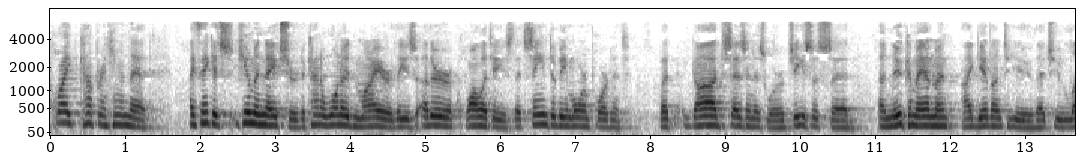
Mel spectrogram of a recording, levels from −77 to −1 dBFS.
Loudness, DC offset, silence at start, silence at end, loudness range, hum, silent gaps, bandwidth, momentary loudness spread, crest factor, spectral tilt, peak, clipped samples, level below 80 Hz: -18 LUFS; under 0.1%; 0 s; 0 s; 3 LU; none; none; 6.2 kHz; 9 LU; 18 dB; -7.5 dB/octave; 0 dBFS; under 0.1%; -56 dBFS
